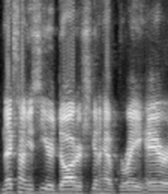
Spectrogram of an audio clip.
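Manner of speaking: ordinary delivery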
